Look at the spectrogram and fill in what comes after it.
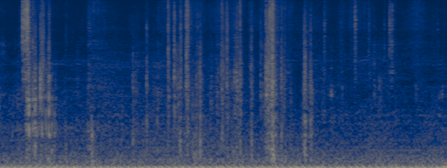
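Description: Steady low rumble of the Jeep's engine idling, with a few light clicks from metal tongs handling the meat, the sharpest near the start and about halfway through.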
